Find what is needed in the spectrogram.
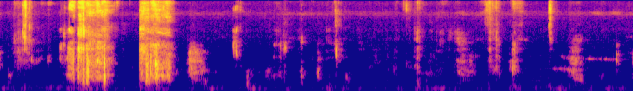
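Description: Close-miked chewing of rice and fried egg, with two louder wet bursts about a second in, then soft smacking and clicking mouth sounds.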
